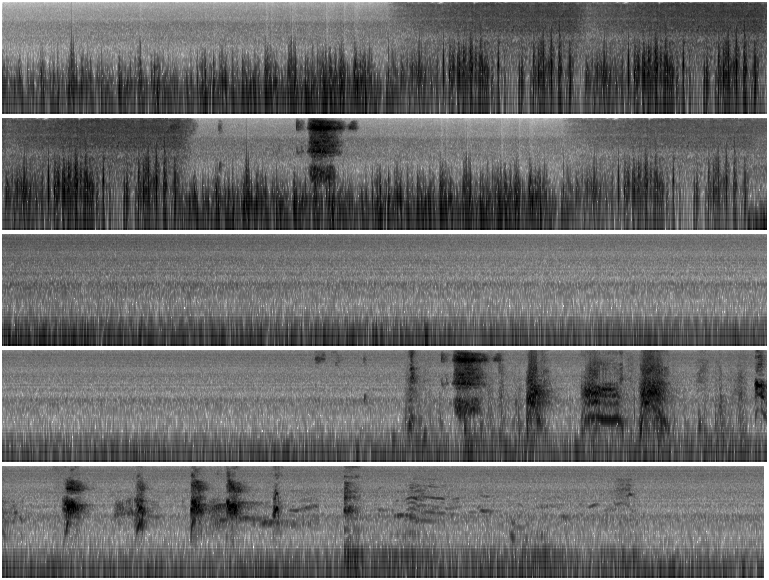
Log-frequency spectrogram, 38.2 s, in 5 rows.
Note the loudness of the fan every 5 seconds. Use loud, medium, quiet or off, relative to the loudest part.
medium, loud, medium, quiet, quiet, quiet, quiet, quiet.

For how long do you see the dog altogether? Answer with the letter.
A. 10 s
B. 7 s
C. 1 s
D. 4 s
A.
